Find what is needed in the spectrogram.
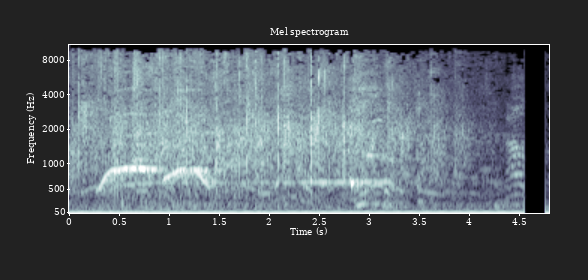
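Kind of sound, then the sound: crowd, audience clapping in unison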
